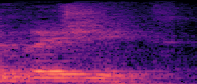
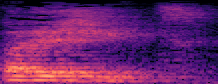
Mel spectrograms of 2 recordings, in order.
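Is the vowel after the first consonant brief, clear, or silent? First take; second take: silent; brief. First: There is no vowel after the B at all. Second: The vowel after the B is brief and reduced. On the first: "dann ist es überhaupt ganz stumm" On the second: "nicht so ein klares E danach"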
